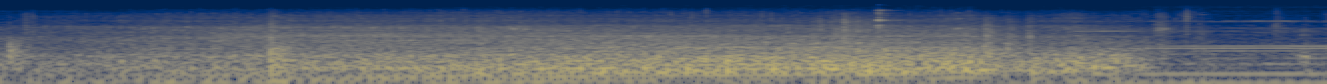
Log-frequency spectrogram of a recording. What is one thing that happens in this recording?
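A pickup truck engine rumbles as it drives slowly past.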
